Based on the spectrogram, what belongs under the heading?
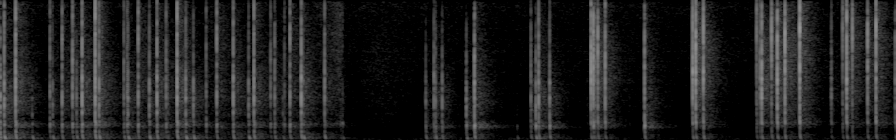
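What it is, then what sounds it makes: Plastic lamp shade. Long nails tap on the sides of a large, empty, white hollow plastic dome lamp shade, then on its far top edge, with the hands partly hidden behind it. A rapid run of dry, crisp ticks with a faint hollow tone is followed by sparser, separate taps after a short pause. Each tap dies away almost at once.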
